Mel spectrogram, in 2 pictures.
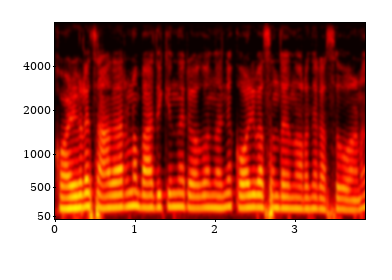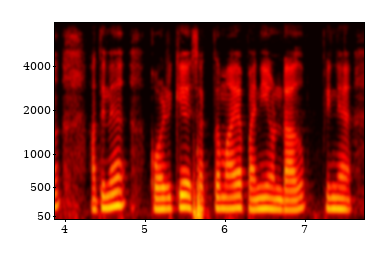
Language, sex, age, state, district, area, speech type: Malayalam, female, 45-60, Kerala, Thiruvananthapuram, urban, spontaneous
